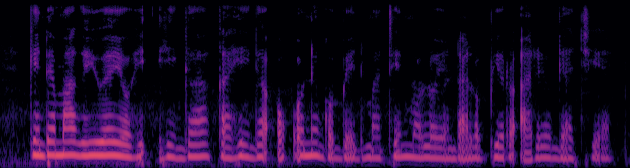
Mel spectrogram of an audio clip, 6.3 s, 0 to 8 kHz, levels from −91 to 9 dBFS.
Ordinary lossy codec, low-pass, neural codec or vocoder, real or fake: none; 7.2 kHz; none; real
